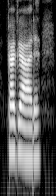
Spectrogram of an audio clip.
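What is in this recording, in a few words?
"cagare", lingua sarda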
